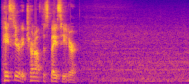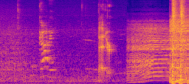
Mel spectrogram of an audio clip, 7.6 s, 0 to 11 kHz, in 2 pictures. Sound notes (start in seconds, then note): 2.2 loud roar of industrial machinery; 6.4 loud rock music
